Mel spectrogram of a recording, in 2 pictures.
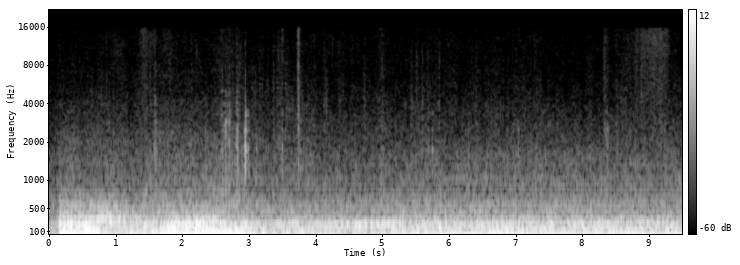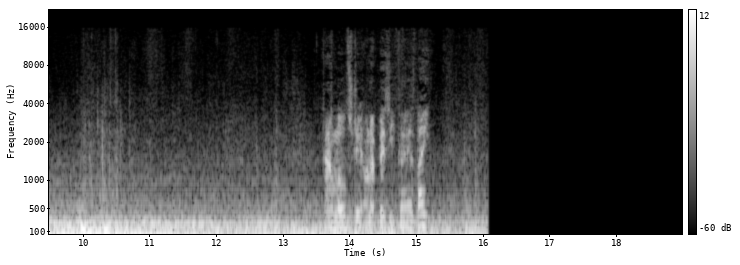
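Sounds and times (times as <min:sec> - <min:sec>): car engine rumble: 0:00.0 - 0:16.1.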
